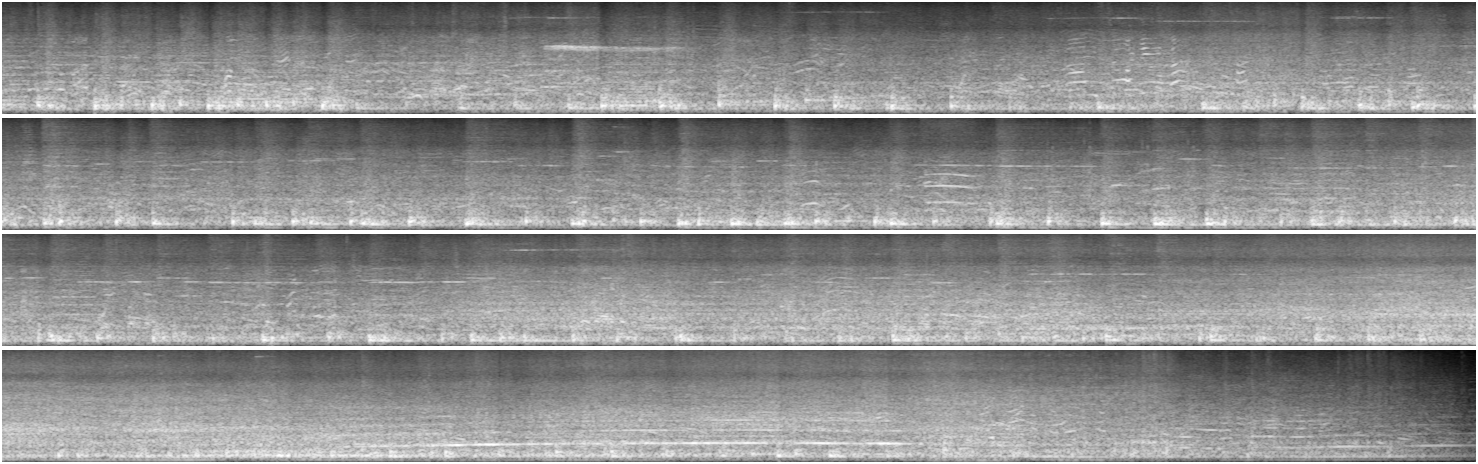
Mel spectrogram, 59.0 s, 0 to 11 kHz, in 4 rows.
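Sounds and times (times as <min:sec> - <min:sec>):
crowd noise: 0:00.0 - 0:58.9
heavy vehicle engines rumbling: 0:00.0 - 0:58.9
road noise: 0:00.0 - 0:58.9.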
